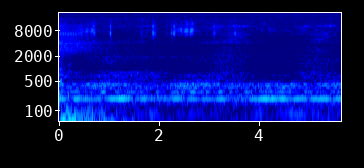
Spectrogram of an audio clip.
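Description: Triumphant game music plays softly.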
